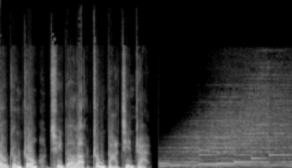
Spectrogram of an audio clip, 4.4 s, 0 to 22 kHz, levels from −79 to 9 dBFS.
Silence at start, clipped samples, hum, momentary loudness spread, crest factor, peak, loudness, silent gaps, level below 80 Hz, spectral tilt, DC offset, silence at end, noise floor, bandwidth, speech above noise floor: 0 s; 2%; none; 20 LU; 10 dB; 0 dBFS; -9 LUFS; none; -28 dBFS; -6 dB/octave; under 0.1%; 0 s; -29 dBFS; 18 kHz; 21 dB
